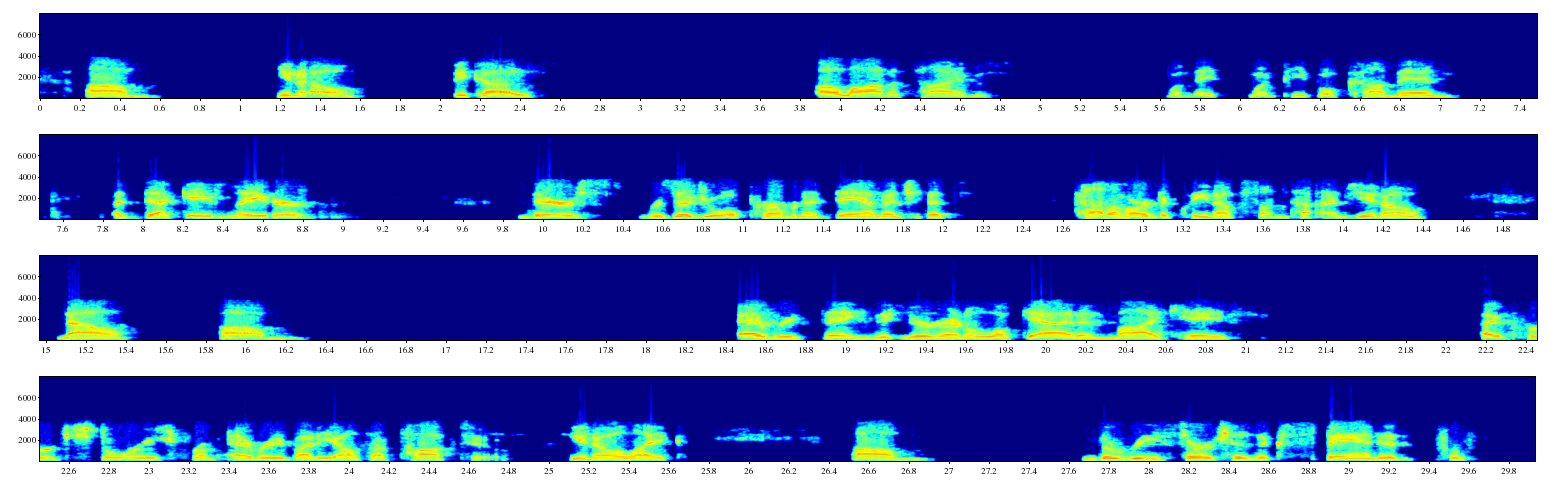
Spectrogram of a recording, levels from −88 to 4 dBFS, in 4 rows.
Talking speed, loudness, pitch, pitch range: 120 wpm, -23 LUFS, 130 Hz, 120-145 Hz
